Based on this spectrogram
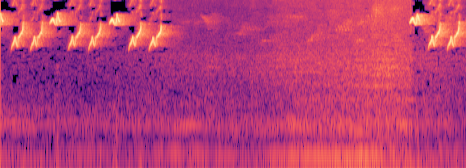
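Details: Lure recording of a cinereous tit singing gacor style: a rapid string of high, slurred, downward whistled notes, silence with soft low hum, then another brisk burst of the same sharp notes.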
